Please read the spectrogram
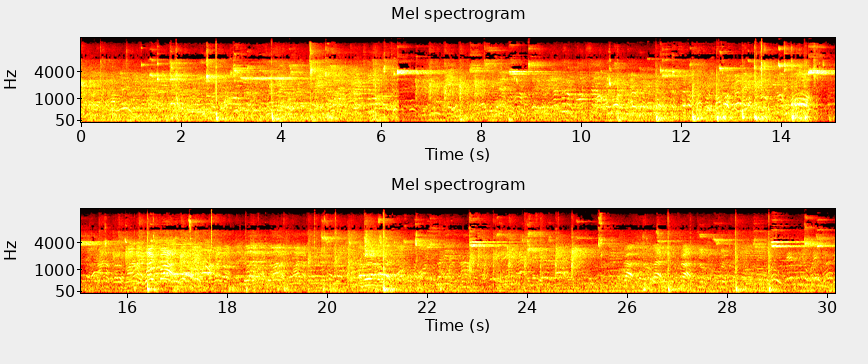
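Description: A basketball game in a gym: a ball bouncing on the hardwood court and players calling out, echoing in the large hall.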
